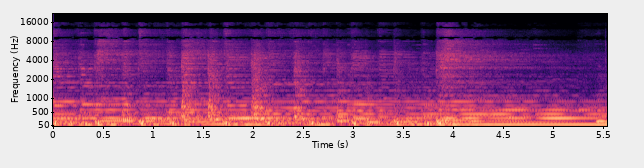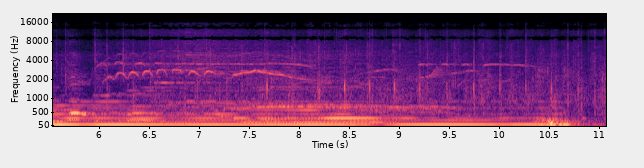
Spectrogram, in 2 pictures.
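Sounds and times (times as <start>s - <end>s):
steady bass: 0.0s - 11.0s.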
